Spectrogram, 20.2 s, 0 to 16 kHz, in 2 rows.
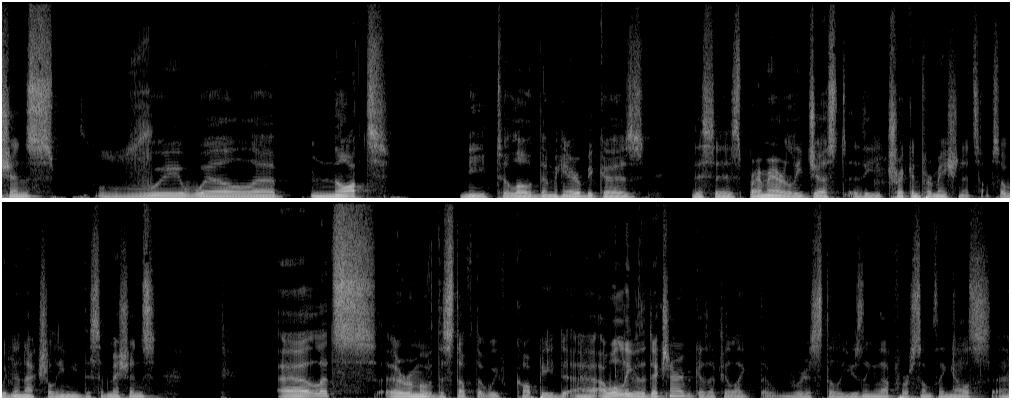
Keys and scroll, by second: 5.6 ctrl+x, 5.9 ctrl+s.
